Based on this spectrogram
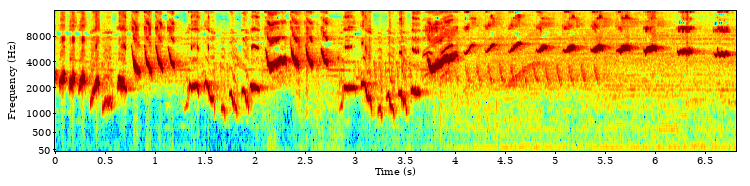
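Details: {'caption': 'Loud white-rumped shama song played to make other shamas answer in the morning: rich cascading phrases dropping in pitch, then a steady string of sharp, high, evenly spaced chips.'}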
